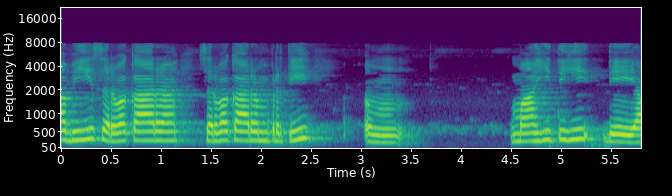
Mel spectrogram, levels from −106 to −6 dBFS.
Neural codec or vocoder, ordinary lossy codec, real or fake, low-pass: none; none; real; none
